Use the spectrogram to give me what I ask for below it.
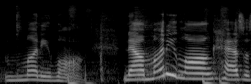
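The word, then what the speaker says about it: Munilong: name is money long it's actually spelled like mooney long m-u-n-i-l-o-n-g i used to think it was called mooney long but it's actually money long now money long has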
